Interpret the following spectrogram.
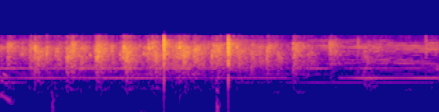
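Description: Carnatic concert percussion, mridangam and ghatam, playing a soft, sparse passage of light scattered strokes with a few clearer ones, over a steady drone. It fades near the end.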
